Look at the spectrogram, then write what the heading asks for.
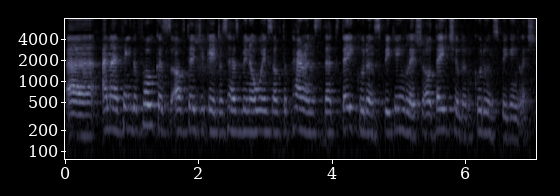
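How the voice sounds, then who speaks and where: A woman with a Czech accent speaks at a fairly quick pace and medium pitch, hardly pausing, in a monotone, flat intonation. Audible room echo and noticeable background noise fill the recording. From Czech Republic. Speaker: parent. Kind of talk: talk to an audience. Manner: halting.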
